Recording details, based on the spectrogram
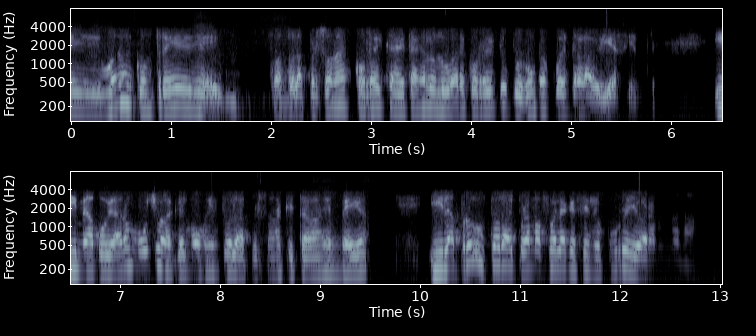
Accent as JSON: {"language": "Spanish", "country": "Cuba", "said": "lo que yo creía como mujer y como cubana y como todo, como artista."}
